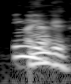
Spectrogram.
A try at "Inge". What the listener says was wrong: First of all, soft G and an E in the end, not an A. Difference. Yes, Inge.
